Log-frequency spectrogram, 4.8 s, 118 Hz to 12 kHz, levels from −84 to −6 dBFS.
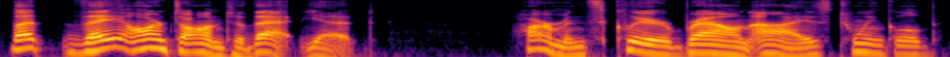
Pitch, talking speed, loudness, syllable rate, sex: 165 Hz, 140 wpm, -19 LUFS, 4.0 syllables/s, female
